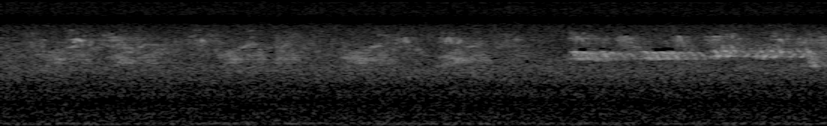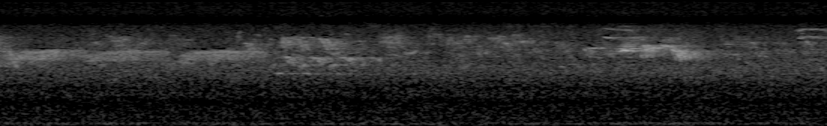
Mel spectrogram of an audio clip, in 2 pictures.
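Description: Small birds chirping and twittering as faint outdoor background, with a faster run of chirps about four seconds in and a few louder chirps near the end.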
